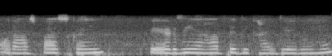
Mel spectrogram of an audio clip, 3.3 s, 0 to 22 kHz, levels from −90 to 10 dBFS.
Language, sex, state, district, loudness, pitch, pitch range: Hindi, female, Uttar Pradesh, Budaun, -15 LUFS, 245 Hz, 235-250 Hz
